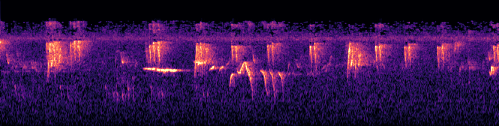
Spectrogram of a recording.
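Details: Wild young White-rumped shama in forest delivering scratchy, clipped notes repeated at irregular intervals, with a brief level whistle and a few downward-sweeping notes midway.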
